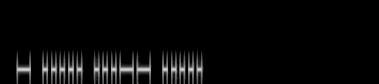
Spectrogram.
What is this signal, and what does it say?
Morse code, heard as a keyed tone, about 28 wpm, 700 Hz. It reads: T535
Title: Numbers - Contest Style - 4-Digit 28wpm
